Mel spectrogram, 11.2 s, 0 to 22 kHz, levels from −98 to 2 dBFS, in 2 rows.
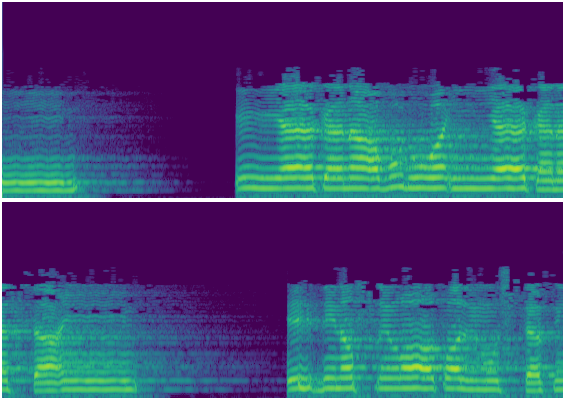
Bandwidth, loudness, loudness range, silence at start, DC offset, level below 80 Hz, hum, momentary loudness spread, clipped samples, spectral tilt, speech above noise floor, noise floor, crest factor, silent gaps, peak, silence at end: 5.4 kHz; -18 LUFS; 8 LU; 0 s; under 0.1%; -52 dBFS; none; 11 LU; under 0.1%; -11.5 dB/octave; over 72 dB; under -90 dBFS; 16 dB; none; -4 dBFS; 0 s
